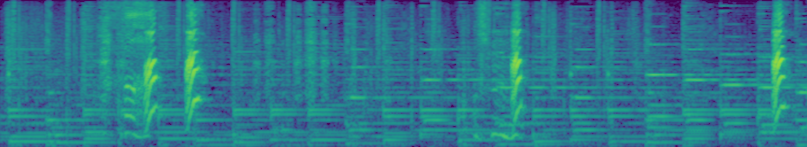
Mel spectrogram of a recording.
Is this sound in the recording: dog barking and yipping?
yes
